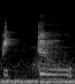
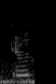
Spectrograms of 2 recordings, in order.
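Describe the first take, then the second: First: The word is said with heavy stress. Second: The word is said lightly, without force. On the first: The speaker calls it wrong. "పితృ అని అలా stress రాకూడదు" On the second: The speaker calls it right. "పితృ తేలిగ్గా చెప్పాలి"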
